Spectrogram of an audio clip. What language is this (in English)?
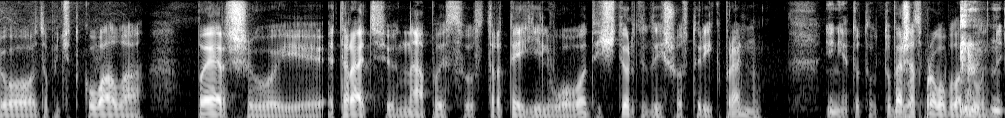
Ukrainian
